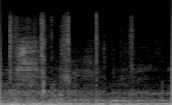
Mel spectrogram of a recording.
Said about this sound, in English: We are currently backing up the car to get on the road.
